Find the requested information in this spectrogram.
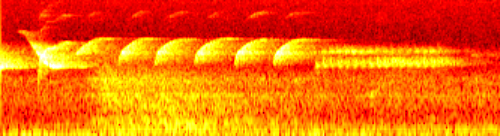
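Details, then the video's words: Singing canary delivering a quick run of high arched whistled notes, about four per second, ending in a level sustained trill, with faint low hum in the background. "طيور الكناري"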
